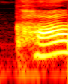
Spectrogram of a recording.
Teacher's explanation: खा कंठ महाप्राण अघोष है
